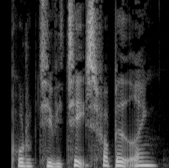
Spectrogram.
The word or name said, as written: produktivitetsforbedring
